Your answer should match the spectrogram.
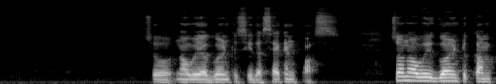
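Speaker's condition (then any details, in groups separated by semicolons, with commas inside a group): No condition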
